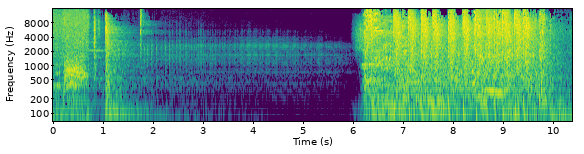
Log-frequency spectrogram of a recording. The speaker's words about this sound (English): So, good news is I shot that thing a bunch. Bad news is a Full Metal Jacket is not gonna work.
